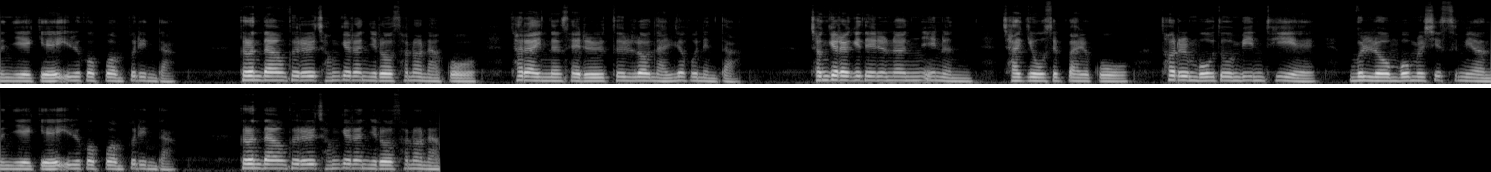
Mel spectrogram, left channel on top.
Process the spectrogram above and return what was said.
이에게 7번 뿌린다. 그런 다음 그를 정결한 이로 선언하고 살아있는 새를 들로 날려보낸다. 정결하게 되려는 이는 자기 옷을 빨고 털을 모두 민 뒤에 물로 몸을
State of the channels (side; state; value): right; drops out; at 4.4 s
